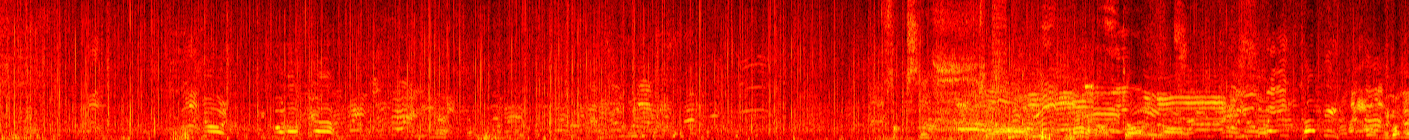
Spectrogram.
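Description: Men shouting across an open football pitch during play, the voices distant and mixed with a steady hiss of outdoor noise. The shouting gets louder and clearer from about nine seconds in.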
